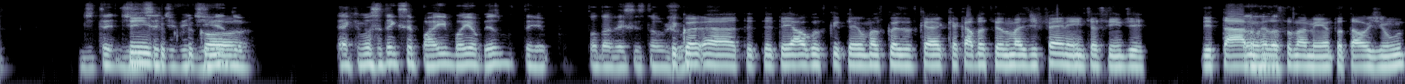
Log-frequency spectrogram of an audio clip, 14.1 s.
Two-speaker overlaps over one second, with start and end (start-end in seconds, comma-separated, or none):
1.2-2.5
